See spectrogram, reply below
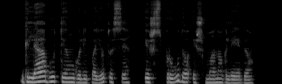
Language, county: Lithuanian, Alytus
